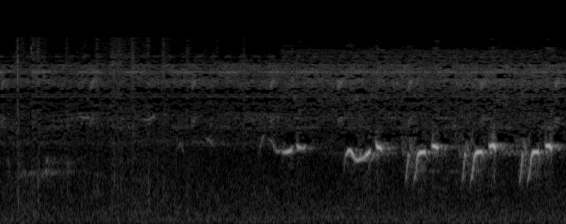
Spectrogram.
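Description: Outdoor ambience of a steady high insect chirring. About three seconds in, a bird starts calling repeatedly, each short whistled note dipping down and swinging back up, about two a second and growing louder.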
